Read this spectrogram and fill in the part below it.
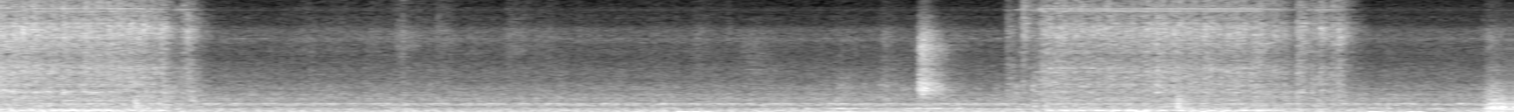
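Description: A sewing machine stitches a kurti neckline with a steady, continuous mechanical whir and clatter that stays close and even throughout, with a few brief clicks and thumps along the way.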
